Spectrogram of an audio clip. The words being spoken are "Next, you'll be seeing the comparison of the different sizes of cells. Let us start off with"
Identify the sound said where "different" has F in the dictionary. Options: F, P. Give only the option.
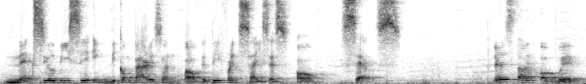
F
